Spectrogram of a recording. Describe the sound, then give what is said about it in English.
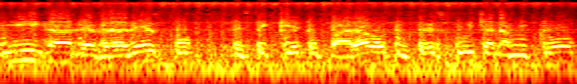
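A woman's recorded voice, the children's grandmother telling them to stay in one place to be found, blasts from loudspeakers on helicopters flying over a jungle search area, sounding distorted and radio-like over a steady low rotor and engine drone. The message is continuous and fairly loud throughout. “Meanwhile, helicopters flew over the area, blasting a message recorded by the children's grandmother.”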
